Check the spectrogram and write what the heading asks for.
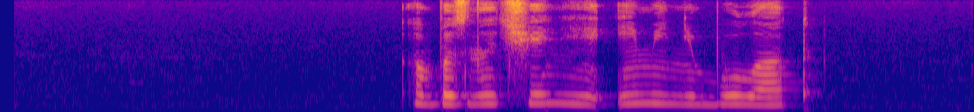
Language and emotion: Russian, neutral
